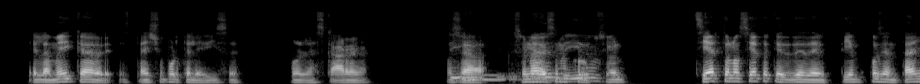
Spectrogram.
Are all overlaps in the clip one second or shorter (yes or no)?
no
